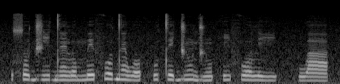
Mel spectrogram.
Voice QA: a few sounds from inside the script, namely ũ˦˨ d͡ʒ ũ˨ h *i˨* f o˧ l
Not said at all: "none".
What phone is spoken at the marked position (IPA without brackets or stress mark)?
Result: i˧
